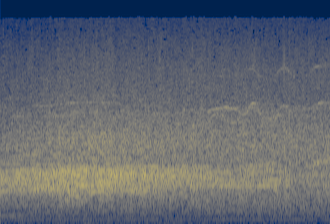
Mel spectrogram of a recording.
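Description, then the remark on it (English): An audience applauds steadily for the bass guitarist who has just been introduced, a dense wash of many hands clapping at once, loud and sustained without pauses for the whole moment. “Give him a bigger round of applause than that.”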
